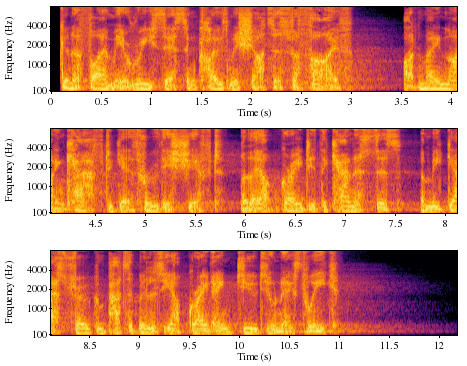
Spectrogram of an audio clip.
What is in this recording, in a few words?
Male Worker, Male One, en; Dialog; Warframe; Solaris Venus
